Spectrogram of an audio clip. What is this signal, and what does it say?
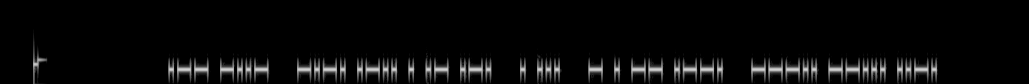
Morse code, heard as a keyed tone, about 27 wpm, 700 Hz. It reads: WX CLEAR ES TEMP 87F
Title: Practice QSO - Exchange 2 - Info - 28wpm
